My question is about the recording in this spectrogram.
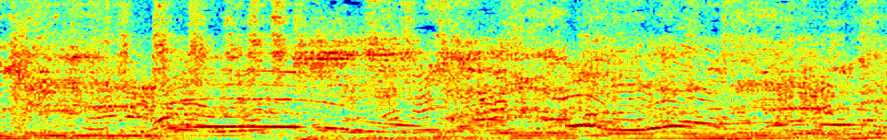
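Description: Crowd shouting and cheering over loud music with held bass notes.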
